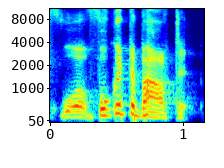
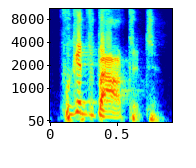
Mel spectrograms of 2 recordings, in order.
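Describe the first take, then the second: First: It is said in a stiff, polished British accent. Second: It is said in a New York accent, without r. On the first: "with his British accent go" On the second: "No R's"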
